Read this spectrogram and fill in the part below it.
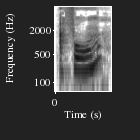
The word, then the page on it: a form: British English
